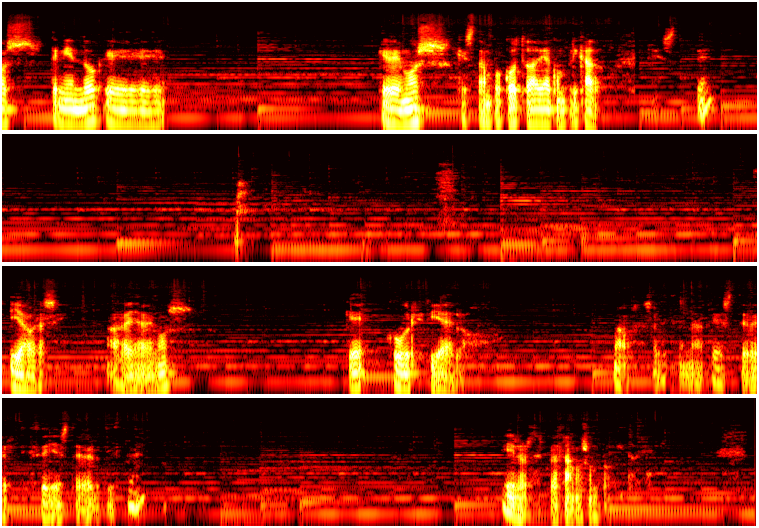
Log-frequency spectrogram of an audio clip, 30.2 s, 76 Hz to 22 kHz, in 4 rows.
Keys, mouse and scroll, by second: 1.4-3.0 middle drag, 6.4 middle click, 11.1 ctrl+KP_3, 12.7 KP_3, 18.5 click, 20.0-21.5 right drag, 21.5 click, 24.1 g, 26.5 y, 28.0 click, 28.6-30.1 middle drag.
